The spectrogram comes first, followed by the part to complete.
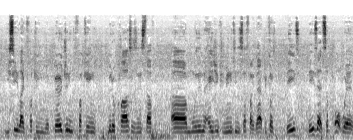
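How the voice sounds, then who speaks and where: Man, rapid rambling talker, heavy cursing, traffic noise behind, co-host in casual chat. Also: medium pitch. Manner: rambling, heavy swearing, many fillers.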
